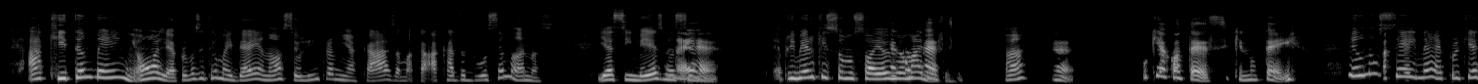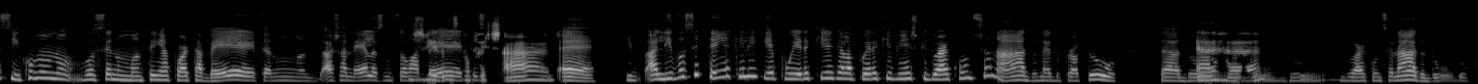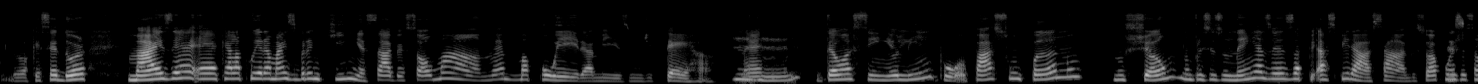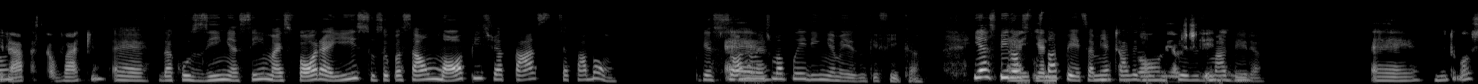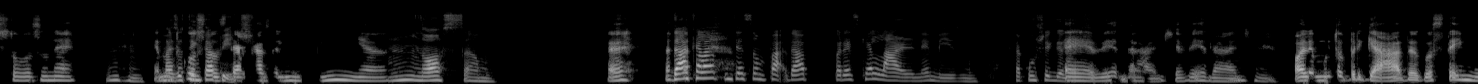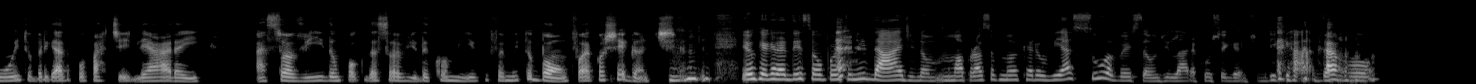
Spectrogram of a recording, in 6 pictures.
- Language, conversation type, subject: Portuguese, podcast, O que deixa um lar mais aconchegante para você?
- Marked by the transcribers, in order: tapping; chuckle; chuckle; chuckle; laugh; chuckle; laughing while speaking: "Obrigada"; chuckle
